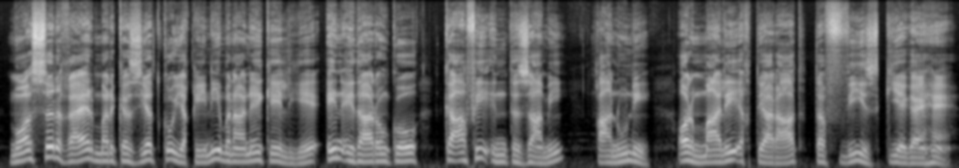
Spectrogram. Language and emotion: Urdu, neutral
